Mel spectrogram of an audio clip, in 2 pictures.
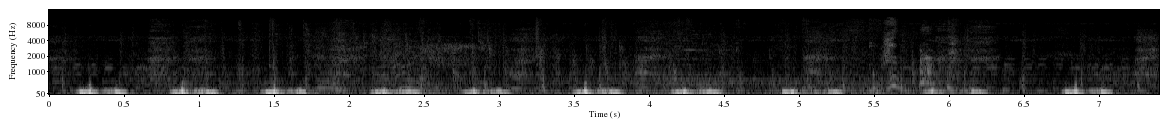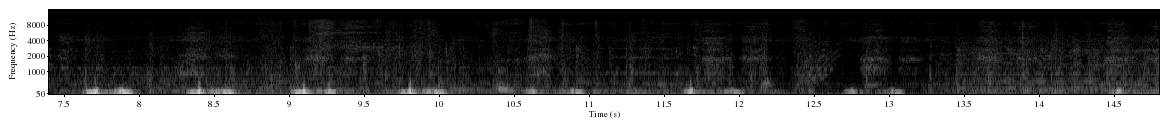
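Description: Heavy footsteps thud in a quick, steady rhythm.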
